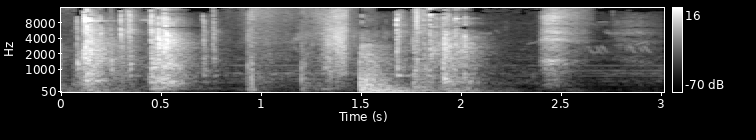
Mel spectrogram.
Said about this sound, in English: Uh, but then he sort of finds the house and he opens the door.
